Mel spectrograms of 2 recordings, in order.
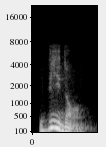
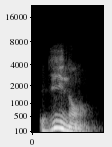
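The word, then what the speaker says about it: wino: Перед «и» буква «ву» читается мягко. Например, «вино», «вино», «вино».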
